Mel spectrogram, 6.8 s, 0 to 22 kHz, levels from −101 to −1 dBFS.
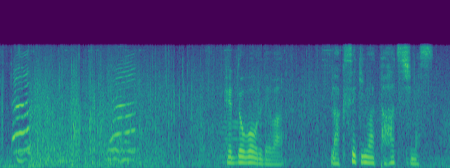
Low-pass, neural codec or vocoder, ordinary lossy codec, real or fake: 7.2 kHz; none; none; real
